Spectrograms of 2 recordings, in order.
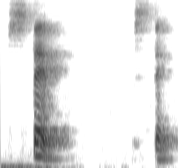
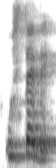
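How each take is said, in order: First: "usted" with the final D almost mute; nearly silent D. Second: "usted" with an extra E after the D, "ustede"; wrong version. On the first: Teacher showing the correct soft ending. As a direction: let the D at the end of "usted" almost vanish. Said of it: "ele é quase mudo". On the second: Teacher imitating a common Brazilian mistake. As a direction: add a vowel at the end of "usted", the wrong way. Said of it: "Eu não vou colocar um E depois". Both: Shown as a demonstration.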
